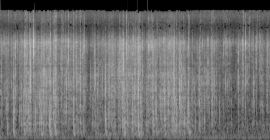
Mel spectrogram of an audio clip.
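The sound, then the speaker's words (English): Iceberg lettuce pressed and rolled on a table, giving a dense, crinkly patter that convincingly imitates rain drumming on a tent, rising and falling in waves with no voices. “Just iceberg lettuce. So what I'm doing is I'm just pressing down and rolling the lettuce on the table.”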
